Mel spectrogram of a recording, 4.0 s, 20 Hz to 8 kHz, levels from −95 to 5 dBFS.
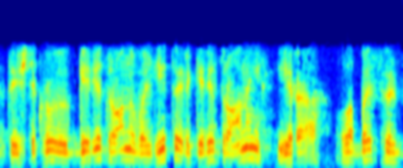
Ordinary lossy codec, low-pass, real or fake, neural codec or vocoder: AAC, 16 kbps; 7.2 kHz; real; none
